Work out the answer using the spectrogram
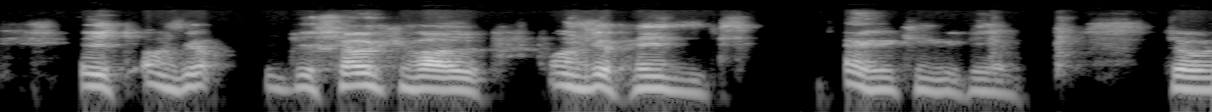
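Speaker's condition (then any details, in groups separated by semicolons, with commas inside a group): Cerebral palsy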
